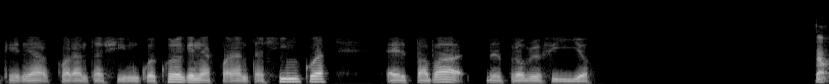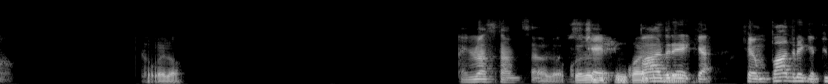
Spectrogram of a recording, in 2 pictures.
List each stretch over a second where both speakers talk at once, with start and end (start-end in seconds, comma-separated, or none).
13.6-15.3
